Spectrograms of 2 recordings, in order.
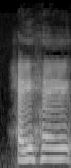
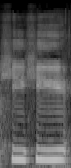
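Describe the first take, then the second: First: Each syllable has the vowel of 'hay'. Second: Each syllable has the vowel of 'he'. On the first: It sounds exciting and fun. "I like Hey Hey just because it's like Hey Hey" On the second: It sounds less exciting and fun. "He He doesn't sound as exciting or fun"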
